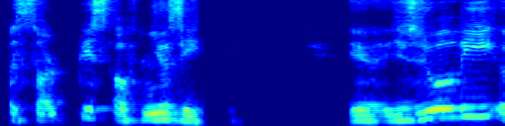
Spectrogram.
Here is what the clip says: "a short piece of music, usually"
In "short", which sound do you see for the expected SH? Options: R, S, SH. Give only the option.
S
